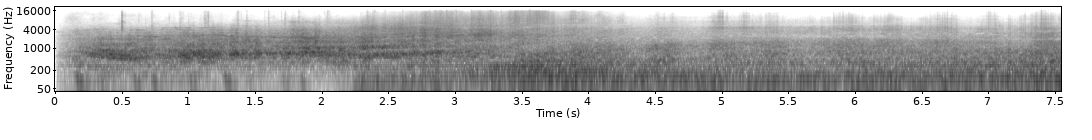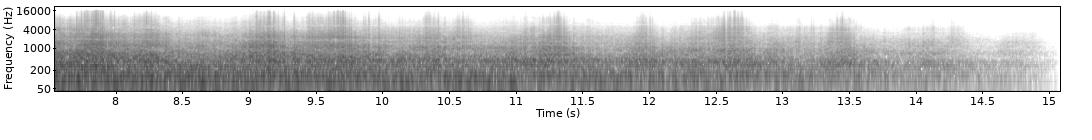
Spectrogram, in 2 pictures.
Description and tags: Fighter Jet 5
Celebrations took place in İzmit yesterday (on 25 June) on the 101st anniversary of its liberation during our war of independence against occupying forces. I recorded this fighter jet during its flight with TW Recorder on my iPhone SE 2nd Generation and then extracted some sections where not much except the plane itself was heard.
aeroplane, aircraft, airplane, F-16, F16, fighter, fighter-jet, flight, fly, flyby, flying, jet, military, plane, warplane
